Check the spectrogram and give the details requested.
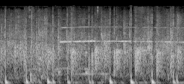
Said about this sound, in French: Eh ben bravo un Applaudissements du public bravo. bravo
